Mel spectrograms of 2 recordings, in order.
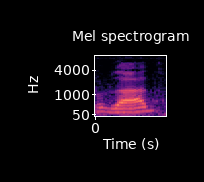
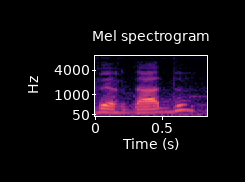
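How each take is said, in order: First: It is said in a European Portuguese accent, weakened vowels. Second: It is said in a Pernambuco accent. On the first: "a pronúncia portuguesa, que vai debilitar a última a vogal" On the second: "a pronúncia pernambucana de verdade"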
